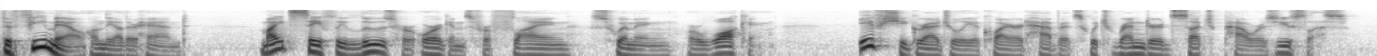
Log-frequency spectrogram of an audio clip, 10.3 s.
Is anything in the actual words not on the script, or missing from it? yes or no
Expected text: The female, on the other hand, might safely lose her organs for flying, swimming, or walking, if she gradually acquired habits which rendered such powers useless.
no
